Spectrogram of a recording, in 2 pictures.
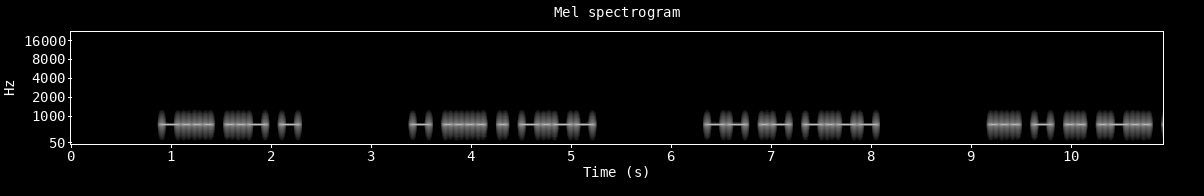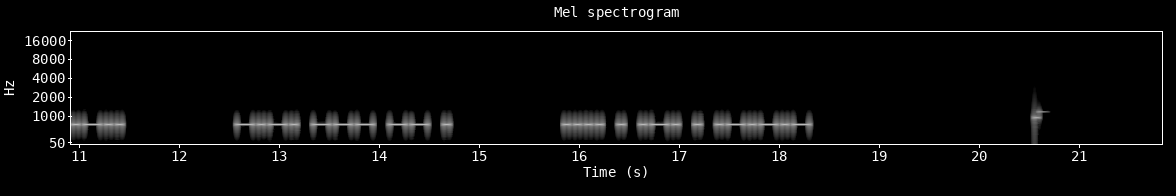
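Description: Morse code sent as on-off beeps of a single steady pitch at 22 words per minute. It spells out the six words "BUT THEY MAY STILL COME HERE" in six separate bursts, with long pauses between words (three times the standard word spacing).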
